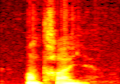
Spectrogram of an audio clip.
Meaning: 1. entrails, bowels, guts 2. womb 3. bowels, depths
- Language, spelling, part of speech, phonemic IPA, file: French, entrailles, noun, /ɑ̃.tʁaj/, LL-Q150 (fra)-entrailles.wav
